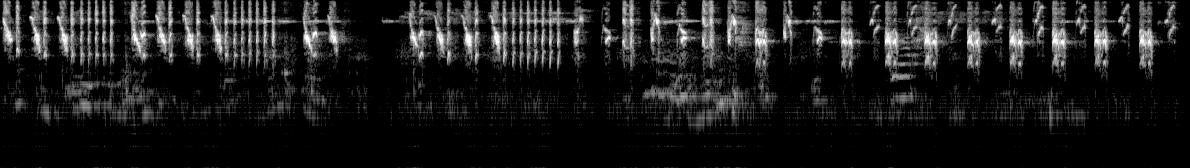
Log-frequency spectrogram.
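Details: Long-tailed shrike singing vigorously in a lively, varied song rich in fill notes: dense runs of sharp chirps, rattling buzzy bursts and thin high whistles, delivered in quick rapid-fire phrases with only one brief pause.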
